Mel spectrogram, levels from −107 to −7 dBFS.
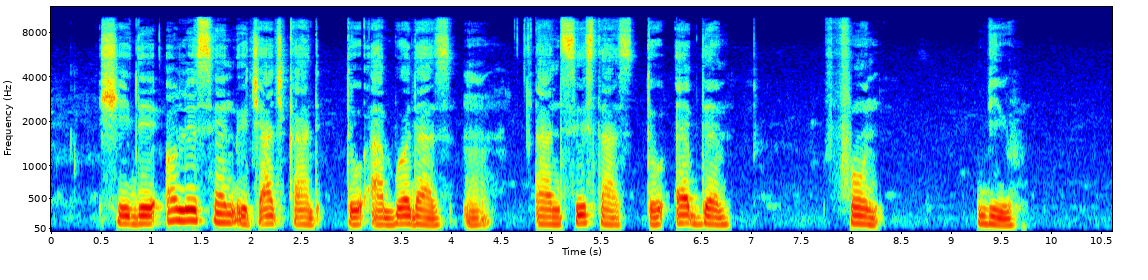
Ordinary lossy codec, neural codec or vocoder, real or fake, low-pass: AAC, 64 kbps; none; real; 9.9 kHz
